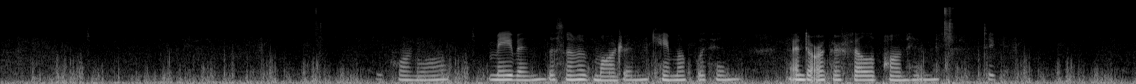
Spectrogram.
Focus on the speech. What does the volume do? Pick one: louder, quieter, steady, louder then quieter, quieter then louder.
steady.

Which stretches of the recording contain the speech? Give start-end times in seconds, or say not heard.
3.8-10.1.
